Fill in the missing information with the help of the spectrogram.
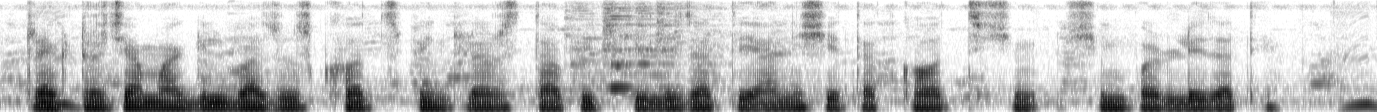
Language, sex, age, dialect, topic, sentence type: Marathi, male, 18-24, Varhadi, agriculture, statement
